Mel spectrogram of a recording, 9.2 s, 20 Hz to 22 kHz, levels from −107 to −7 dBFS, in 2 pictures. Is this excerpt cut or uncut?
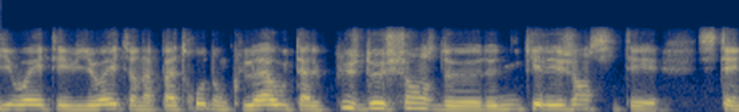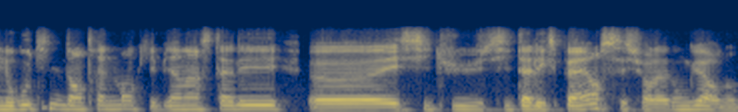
cut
